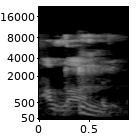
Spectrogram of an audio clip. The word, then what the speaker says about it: Allah: dibacanya apot nah kata Allah seperti itu walaupun ditulisnya dengan huruf a kaidahnya kembali ke dalam bahasa Arab karena ini fathah dalam huruf yang keras dibaca o lam doble kan dibaca o Allah oke nah itu masalahnya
